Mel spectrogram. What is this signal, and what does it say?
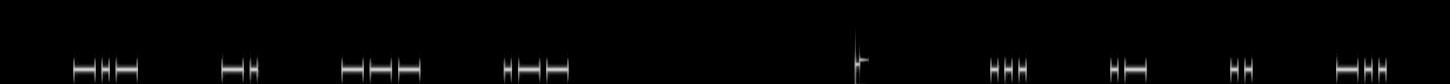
Morse code, heard as a keyed tone, about 17 wpm, spaced as for 8 wpm, 700 Hz. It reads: KNOW SAID
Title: 4x Character Spacing - Top 100 Words - 17wpm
